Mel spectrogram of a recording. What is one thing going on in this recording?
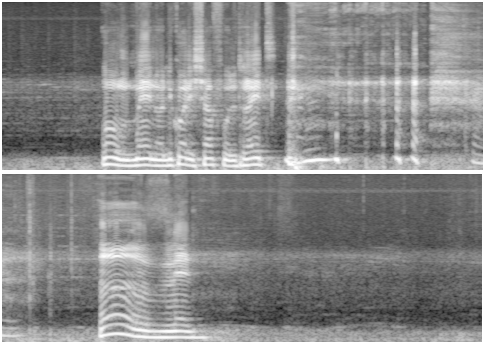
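A young man laughs through a microphone.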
